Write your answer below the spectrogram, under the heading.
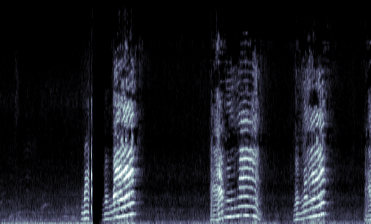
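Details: Green rose-ringed parakeet speaking in loud, bright, nasal syllables, each rising then dipping, three main words spaced about two seconds apart, separated by quiet background murmur.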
